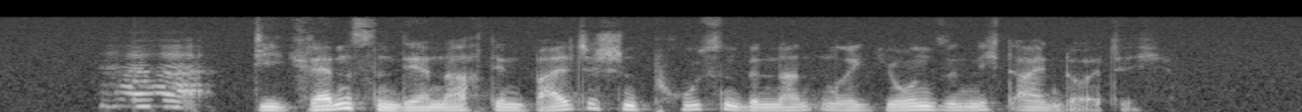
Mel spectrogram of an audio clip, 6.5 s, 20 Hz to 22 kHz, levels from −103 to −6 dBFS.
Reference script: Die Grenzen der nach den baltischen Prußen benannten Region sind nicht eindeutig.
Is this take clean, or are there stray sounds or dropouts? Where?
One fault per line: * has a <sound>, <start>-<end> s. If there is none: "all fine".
* has a laugh, 0.5-1.1 s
